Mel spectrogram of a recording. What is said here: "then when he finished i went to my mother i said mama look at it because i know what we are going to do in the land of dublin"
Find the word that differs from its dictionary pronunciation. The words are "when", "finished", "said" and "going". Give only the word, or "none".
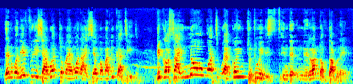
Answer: finished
